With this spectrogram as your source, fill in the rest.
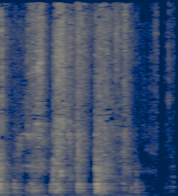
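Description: A spoon stirs lemon juice into a dish in a cooking pot, giving soft, uneven scraping and clinking strokes that repeat quickly and sit close but fairly quiet.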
